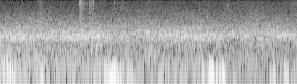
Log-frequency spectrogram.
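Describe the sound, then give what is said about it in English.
Heavy rain pours down outdoors beside a main road in a partly sheltered spot, making a steady, dense hiss that runs unbroken throughout, with soft scattered thumps underneath. “I'm walking by a main road, but in some area that's kind of sheltered in a way from the rain. It's starting to chuck it down a lot.”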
